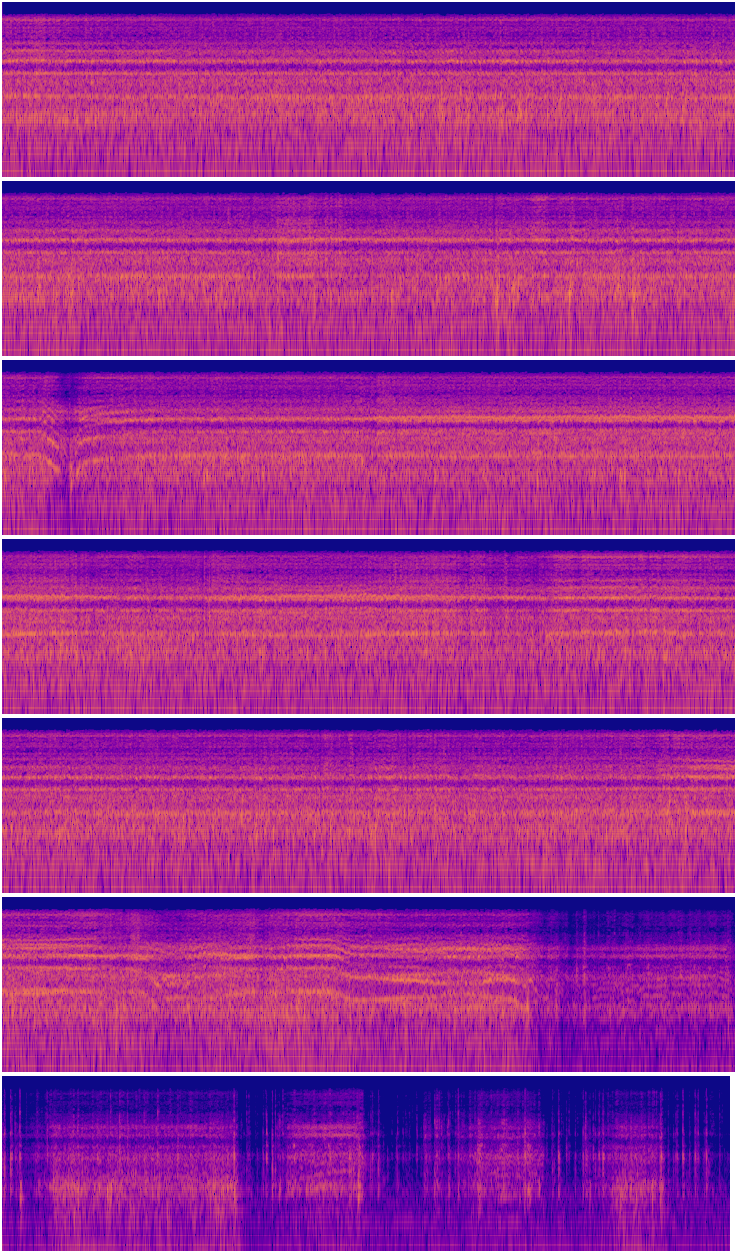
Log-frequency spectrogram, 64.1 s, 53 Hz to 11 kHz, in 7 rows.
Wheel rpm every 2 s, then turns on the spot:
160, 160, 160, 160, 160, 160, 160, 160, 160, 130, 150, 160, 160, 160, 160, 160, 160, 160, 160, 170, 160, 170, 170, 160, 140, 140, 80, 40, 30, 20, 20, 10.
56-58 62-64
